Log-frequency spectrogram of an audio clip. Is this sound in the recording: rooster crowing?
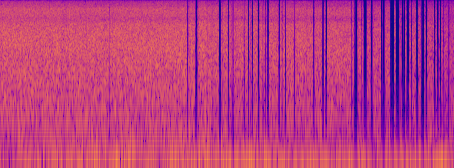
no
